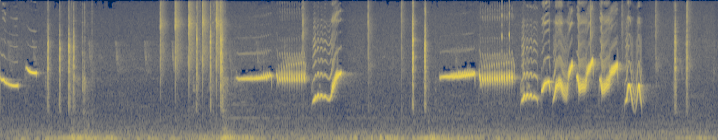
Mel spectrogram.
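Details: White-rumped shama, a caged bird stimulated into competitive song: steady whistles and buzzy slurs among sharp clicks, ending with a quick string of bouncing whistled notes.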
